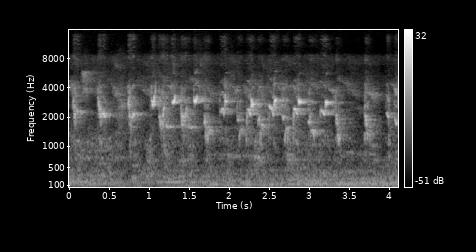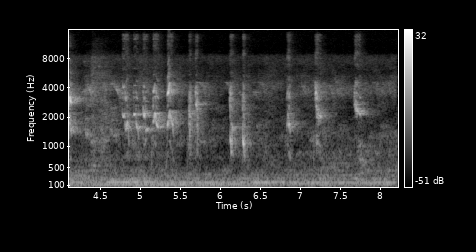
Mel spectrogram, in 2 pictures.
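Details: Sooty-headed bulbul song for training caged birds to sing quickly: rapid chattering series of bright, clear whistled notes, dense at first then looser, with a steady low hum beneath.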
